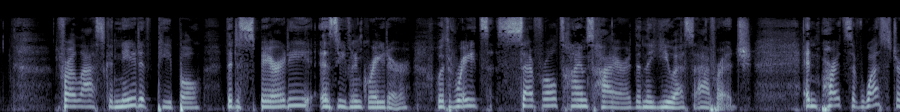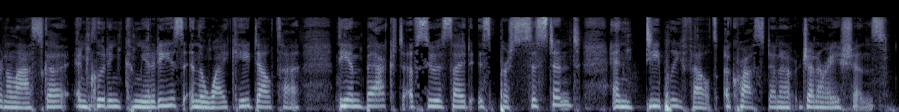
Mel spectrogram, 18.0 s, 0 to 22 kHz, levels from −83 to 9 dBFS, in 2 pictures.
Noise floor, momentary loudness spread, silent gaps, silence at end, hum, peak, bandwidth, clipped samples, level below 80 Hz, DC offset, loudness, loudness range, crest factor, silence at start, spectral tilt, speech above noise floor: -45 dBFS; 8 LU; none; 0.05 s; none; -2 dBFS; 11.5 kHz; under 0.1%; -44 dBFS; under 0.1%; -23 LUFS; 2 LU; 22 dB; 0.15 s; -4.5 dB/octave; 23 dB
